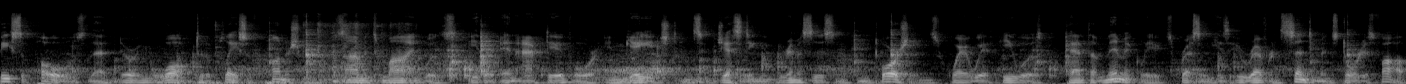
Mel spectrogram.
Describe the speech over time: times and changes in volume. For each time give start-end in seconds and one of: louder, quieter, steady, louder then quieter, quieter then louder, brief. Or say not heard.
0.0-14.0 steady.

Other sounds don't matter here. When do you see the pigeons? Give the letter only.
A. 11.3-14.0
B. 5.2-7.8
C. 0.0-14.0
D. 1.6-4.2
D.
